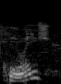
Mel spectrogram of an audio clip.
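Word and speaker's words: Qarls: Coach Q spelled q a r l s pronounced corals Franklin Simpson and you know Coach Q enough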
